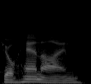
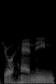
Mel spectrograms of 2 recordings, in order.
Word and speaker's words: Johannine: And we're going to call that Johannine Christianity, or some people might pronounce it Johannine Christianity. It's the same thing.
